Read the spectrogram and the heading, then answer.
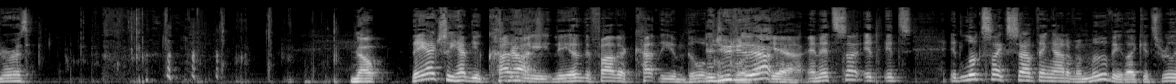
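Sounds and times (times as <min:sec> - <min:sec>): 
speech: 0:00.0 - 0:00.5, 0:03.5 - 0:11.7
crunchy chewing of beer nuts: 0:00.3 - 0:03.5.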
